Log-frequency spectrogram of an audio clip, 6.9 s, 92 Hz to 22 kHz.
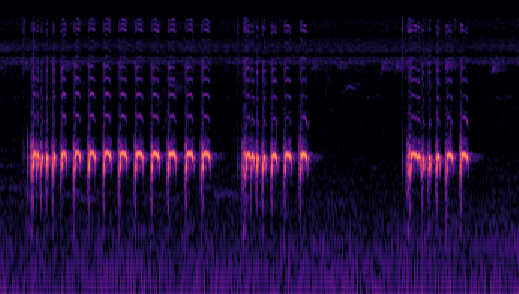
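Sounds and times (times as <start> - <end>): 
zebra dove cooing: 0.4 - 4.3, 5.4 - 6.4.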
